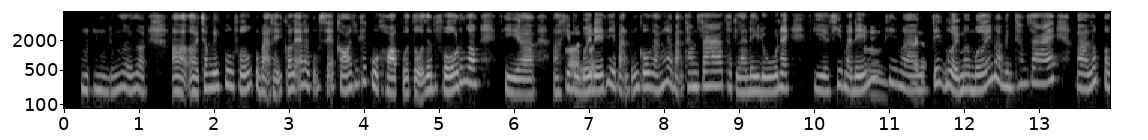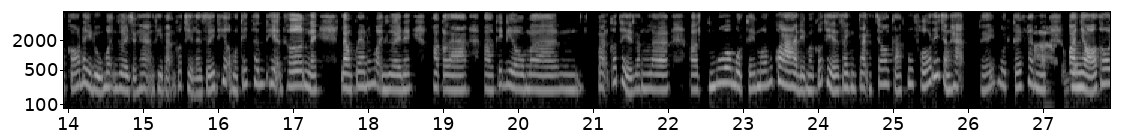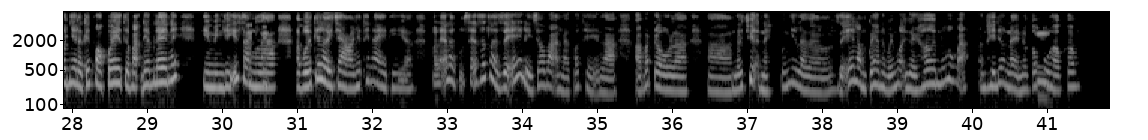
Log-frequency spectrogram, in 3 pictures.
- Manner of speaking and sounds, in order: tapping; other noise
- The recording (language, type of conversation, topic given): Vietnamese, advice, Làm sao để thích nghi khi chuyển đến một thành phố khác mà chưa quen ai và chưa quen môi trường xung quanh?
